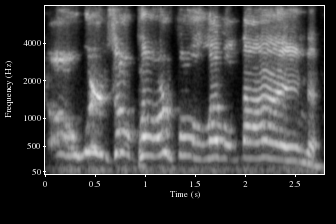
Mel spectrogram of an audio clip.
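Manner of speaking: high, shouted heroic boast; mock heroic. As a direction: boast like a triumphant He-Man. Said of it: "we all like".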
